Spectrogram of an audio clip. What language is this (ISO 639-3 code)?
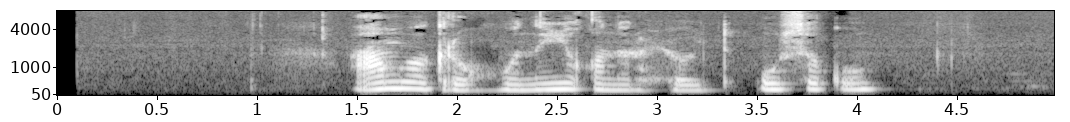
abk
